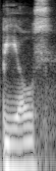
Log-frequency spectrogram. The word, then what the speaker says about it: Beals: of it but it's a place called beels kind of rhymes with deals but it's called Beals um as far as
